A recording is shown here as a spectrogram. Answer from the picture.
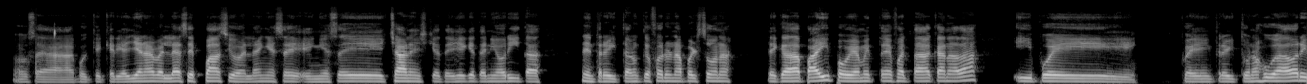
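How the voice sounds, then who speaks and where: Someone with a Puerto Rican accent talks at a fairly quick pace with fairly even intonation, the sound dry and close with no echo. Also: man, fairly high pitch for a man. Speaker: sports podcaster. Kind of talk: casual interview. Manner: repetitive, stammering.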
